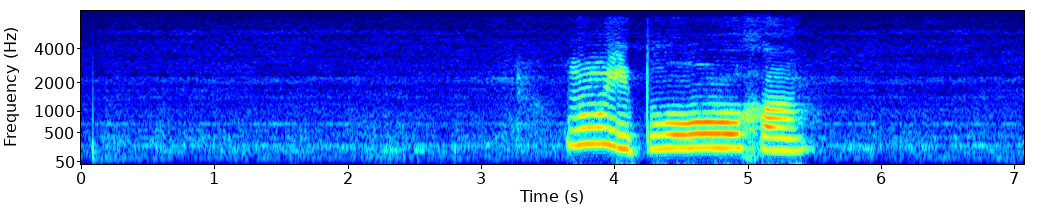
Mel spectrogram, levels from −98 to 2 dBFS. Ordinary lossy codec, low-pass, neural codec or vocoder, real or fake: Opus, 24 kbps; 7.2 kHz; codec, 32 kHz, 1.9 kbps, SNAC; fake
